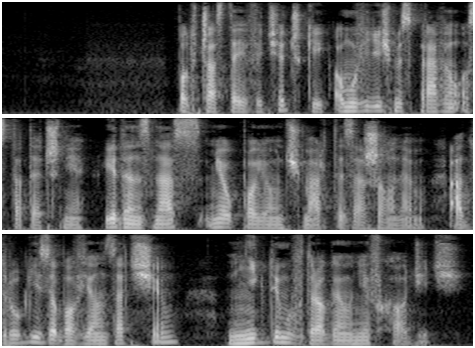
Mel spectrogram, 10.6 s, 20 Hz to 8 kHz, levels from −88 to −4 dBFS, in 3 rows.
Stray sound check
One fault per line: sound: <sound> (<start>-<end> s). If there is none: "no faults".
no faults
